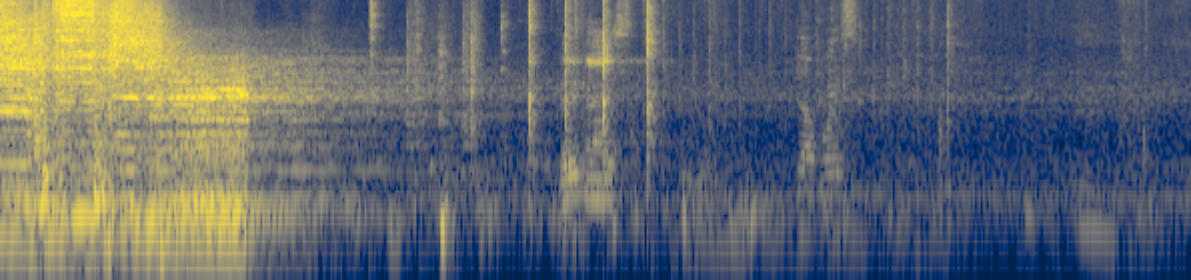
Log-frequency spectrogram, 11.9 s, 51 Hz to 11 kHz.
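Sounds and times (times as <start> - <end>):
electric guitar and bass chord: 0.0 - 5.0
drums and cymbals: 0.0 - 5.2.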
